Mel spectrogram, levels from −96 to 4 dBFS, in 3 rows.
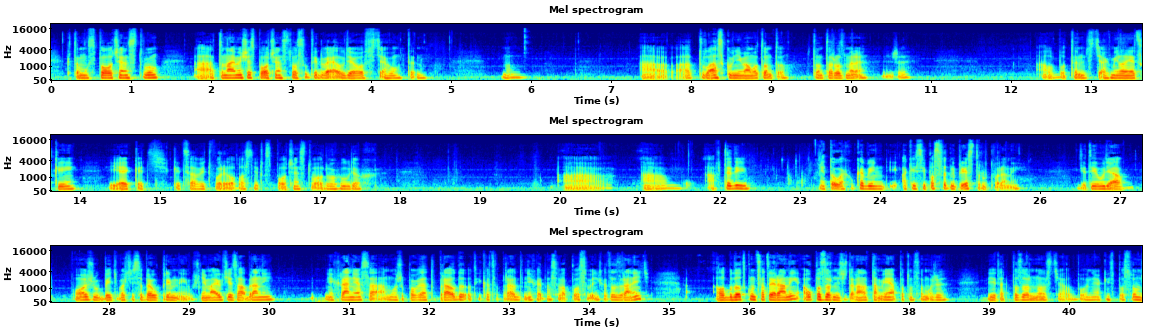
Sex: male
